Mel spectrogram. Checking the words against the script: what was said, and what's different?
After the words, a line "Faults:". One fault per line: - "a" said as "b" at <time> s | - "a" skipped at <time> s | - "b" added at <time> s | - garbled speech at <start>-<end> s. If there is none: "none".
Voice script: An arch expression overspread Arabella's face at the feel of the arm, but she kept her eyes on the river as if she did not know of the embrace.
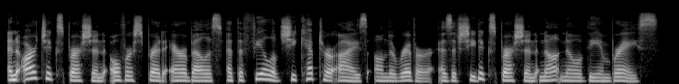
An arch expression overspread Arabella's at the feel of she kept her eyes on the river as if she expression not know of the embrace.
Faults:
- "face" skipped at 2.2 s
- "the arm but" skipped at 2.8 s
- "did" said as "expression" at 4.8 s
